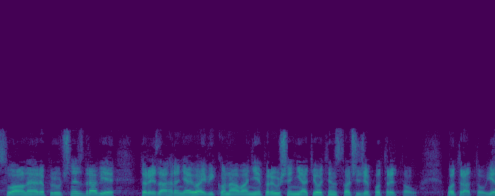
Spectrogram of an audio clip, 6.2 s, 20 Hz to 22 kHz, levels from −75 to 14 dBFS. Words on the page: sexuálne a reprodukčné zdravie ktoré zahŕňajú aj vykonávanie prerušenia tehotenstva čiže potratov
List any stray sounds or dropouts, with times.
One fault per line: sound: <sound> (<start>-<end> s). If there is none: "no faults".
no faults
